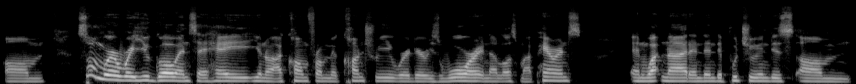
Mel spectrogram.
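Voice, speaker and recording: A man who grew up in Belgium talks as a guest in a casual interview, soft-spoken and quick to laugh, often letting his sentences trail off. His voice sits a little high for a man. The close studio microphone leaves it dry. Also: no room sound. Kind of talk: casual interview over a video call.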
